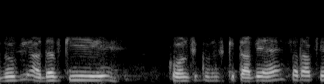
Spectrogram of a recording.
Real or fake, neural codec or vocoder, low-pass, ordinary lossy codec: real; none; 3.6 kHz; none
